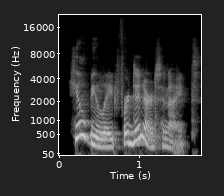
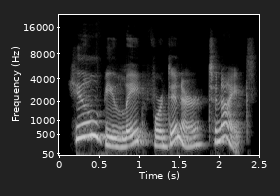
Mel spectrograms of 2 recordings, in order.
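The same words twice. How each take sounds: First: The sentence is spoken quickly. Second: The sentence is spoken slowly. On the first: "the second time I will say it quickly, like a native speaker" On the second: "The first time I will say it slowly"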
